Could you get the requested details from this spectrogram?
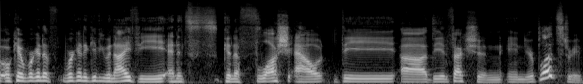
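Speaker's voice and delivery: normal talking voice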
